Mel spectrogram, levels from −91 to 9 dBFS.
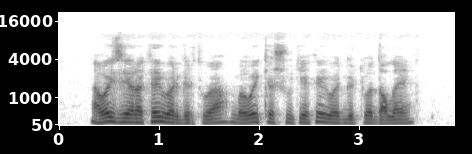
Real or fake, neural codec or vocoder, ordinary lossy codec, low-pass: fake; vocoder, 24 kHz, 100 mel bands, Vocos; AAC, 48 kbps; 10.8 kHz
